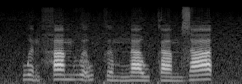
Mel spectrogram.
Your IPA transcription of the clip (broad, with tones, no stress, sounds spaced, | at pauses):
h w ə̰˧˨ n h a˧ m v ə̰˧˥ w k ə˨˩ m n a˨˩ w k a˨˩ m z a˦˥ t̚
